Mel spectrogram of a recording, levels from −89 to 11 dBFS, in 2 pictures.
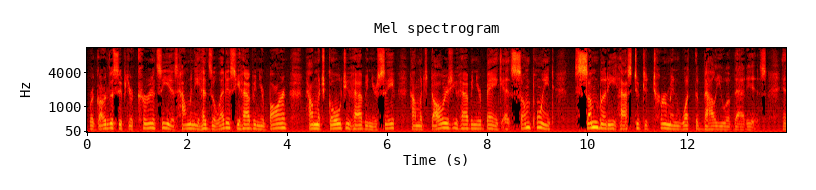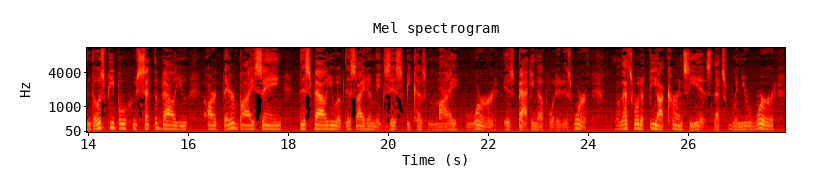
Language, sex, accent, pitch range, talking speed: English, male, American, 115-155 Hz, 175 wpm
